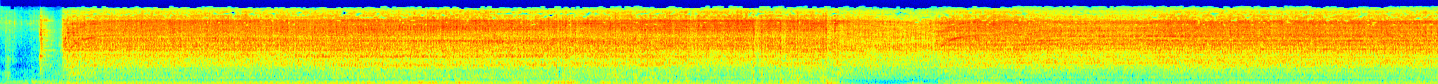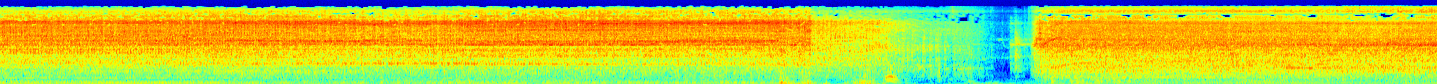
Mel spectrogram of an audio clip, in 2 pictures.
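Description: A power tool running loud and steady. It stops for about two seconds near the end, then runs again.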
